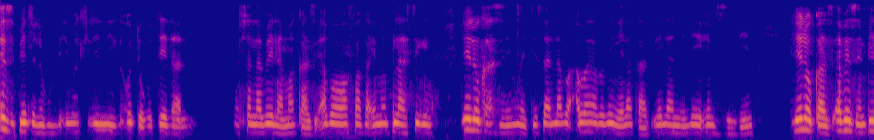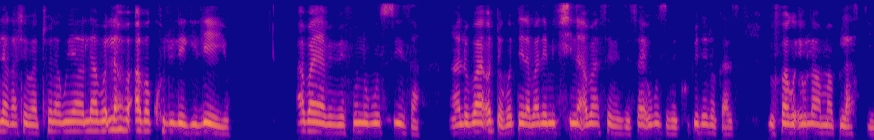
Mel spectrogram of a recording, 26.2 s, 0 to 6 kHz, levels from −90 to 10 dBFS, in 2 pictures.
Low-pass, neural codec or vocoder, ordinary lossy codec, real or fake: 5.4 kHz; none; AAC, 32 kbps; real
